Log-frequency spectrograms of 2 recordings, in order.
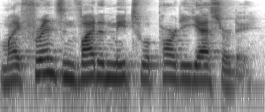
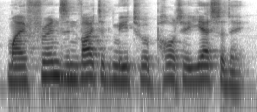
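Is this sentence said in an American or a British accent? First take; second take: American; British. First: It is spoken in an American accent. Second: It is spoken in a British accent. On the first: "Sotaque americano" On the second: "Sotaque britânico"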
